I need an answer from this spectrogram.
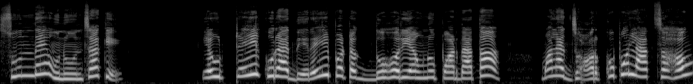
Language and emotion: Nepali, angry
